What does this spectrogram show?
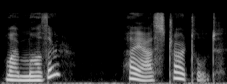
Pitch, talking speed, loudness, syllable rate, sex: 235 Hz, 130 wpm, -16 LUFS, 6.0 syllables/s, female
